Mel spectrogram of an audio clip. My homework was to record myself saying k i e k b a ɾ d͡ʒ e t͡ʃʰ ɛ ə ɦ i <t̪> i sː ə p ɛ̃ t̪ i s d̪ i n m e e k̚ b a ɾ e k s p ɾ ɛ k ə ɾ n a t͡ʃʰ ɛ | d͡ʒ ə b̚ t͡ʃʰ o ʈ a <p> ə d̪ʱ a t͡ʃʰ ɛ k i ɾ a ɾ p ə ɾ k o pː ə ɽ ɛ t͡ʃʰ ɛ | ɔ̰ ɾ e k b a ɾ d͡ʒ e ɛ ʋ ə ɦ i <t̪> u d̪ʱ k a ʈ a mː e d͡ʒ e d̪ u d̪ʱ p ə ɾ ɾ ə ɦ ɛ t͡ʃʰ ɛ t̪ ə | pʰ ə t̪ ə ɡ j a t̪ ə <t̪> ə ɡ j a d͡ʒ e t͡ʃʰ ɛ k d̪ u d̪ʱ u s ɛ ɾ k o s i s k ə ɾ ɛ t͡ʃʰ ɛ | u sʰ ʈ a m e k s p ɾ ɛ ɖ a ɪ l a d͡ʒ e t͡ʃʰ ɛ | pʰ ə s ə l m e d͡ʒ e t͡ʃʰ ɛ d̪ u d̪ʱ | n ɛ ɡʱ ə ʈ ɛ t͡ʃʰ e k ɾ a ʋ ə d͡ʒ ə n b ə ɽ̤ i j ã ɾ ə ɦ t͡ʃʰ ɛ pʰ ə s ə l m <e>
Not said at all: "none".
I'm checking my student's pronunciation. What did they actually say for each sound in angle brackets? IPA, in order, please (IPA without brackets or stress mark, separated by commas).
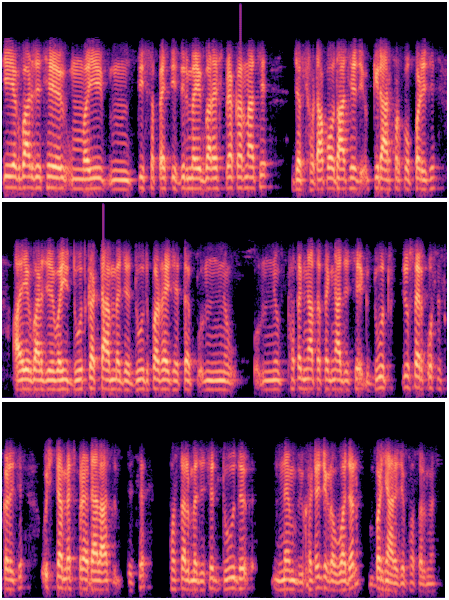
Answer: t̪, p, d̪, t̪, e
